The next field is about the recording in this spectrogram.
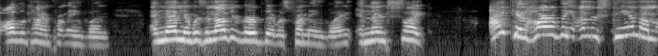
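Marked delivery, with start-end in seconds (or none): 6.1-8.2 higher-pitched mock complaint; retold exasperation. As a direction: quote her complaining, pitched up. Retold complaint about English visitors.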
